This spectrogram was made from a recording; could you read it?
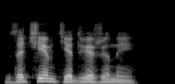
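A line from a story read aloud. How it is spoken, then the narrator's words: Gloomy inquiry. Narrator (Russian): мрачно осведомился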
